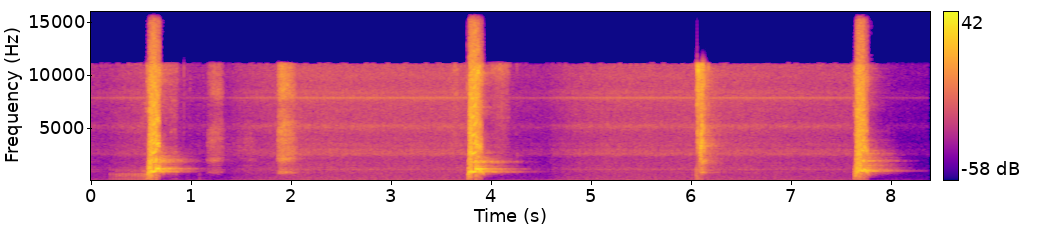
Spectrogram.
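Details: Mimosa, a pet Maltese, barks in short, sharp single yaps. Three strong barks come about three seconds apart, with two softer ones between them, in a quiet room.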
